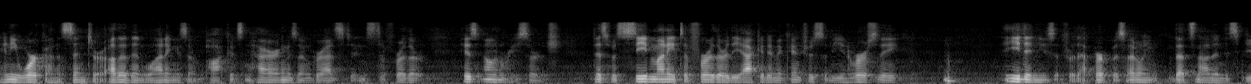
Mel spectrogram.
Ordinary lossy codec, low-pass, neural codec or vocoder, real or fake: MP3, 48 kbps; 7.2 kHz; codec, 24 kHz, 1.2 kbps, DualCodec; fake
